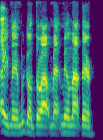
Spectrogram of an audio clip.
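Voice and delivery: breezy, careless, offhand tone, tossed off without a care. Imagining the owner casually sending out Matt Millen: imitating William Clay Ford, cavalier. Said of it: "William Clay Ford".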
